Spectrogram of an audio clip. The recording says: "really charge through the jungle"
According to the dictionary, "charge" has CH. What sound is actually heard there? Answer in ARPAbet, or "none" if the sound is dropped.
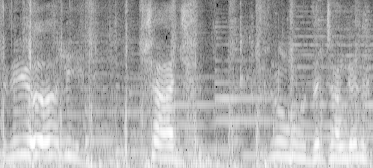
SH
